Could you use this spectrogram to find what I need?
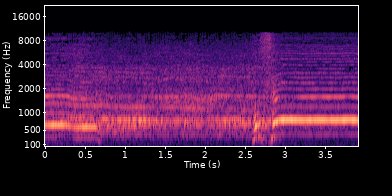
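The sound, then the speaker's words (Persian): A crowd chants 'Hussein' at a mosque during a mourning gathering, with people inside and others standing outside in the cold. Many voices hold a loud, drawn-out chant on sustained tones, and it dips briefly before a fresh swell near the end. “حسین های تو مسجدی ها بیرونی ها تو سرما دارن میگن حسین.”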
